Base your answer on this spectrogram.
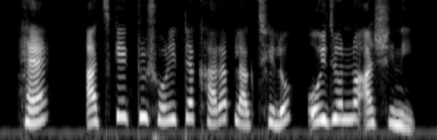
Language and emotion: Bengali, neutral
